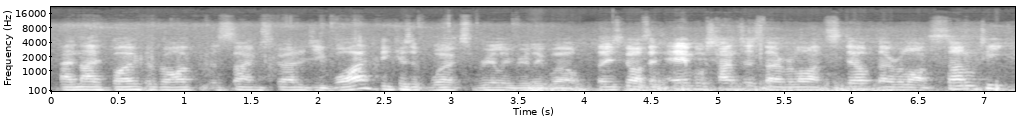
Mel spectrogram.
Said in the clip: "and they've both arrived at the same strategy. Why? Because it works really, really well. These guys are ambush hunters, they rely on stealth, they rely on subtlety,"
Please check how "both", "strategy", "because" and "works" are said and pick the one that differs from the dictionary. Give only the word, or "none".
none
